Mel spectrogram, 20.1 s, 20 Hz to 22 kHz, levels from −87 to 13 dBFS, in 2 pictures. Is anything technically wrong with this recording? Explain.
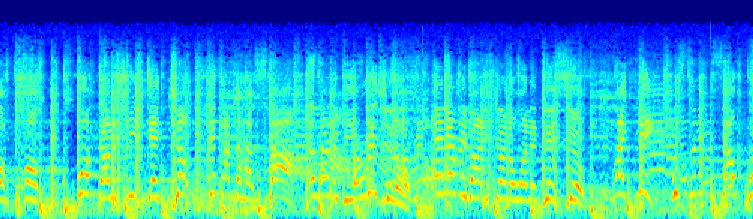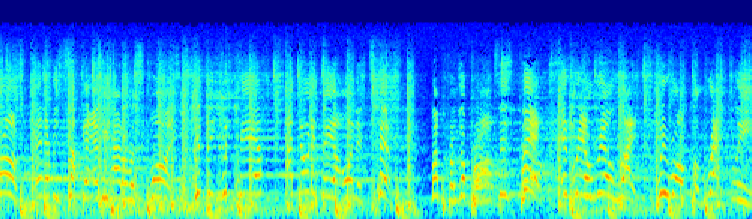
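Yes. At 1.02, 5.63, 9.47, 11.35, 13.06 and 15.96 s the sound jumps ahead. The likely cause is a dropped buffer (overrun): samples were overwritten before being read. Roughly a tenth to a third of a second vanishes per jump, spliced without silence.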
